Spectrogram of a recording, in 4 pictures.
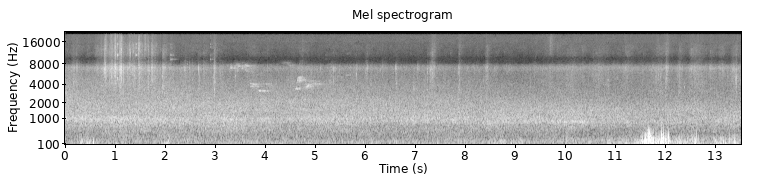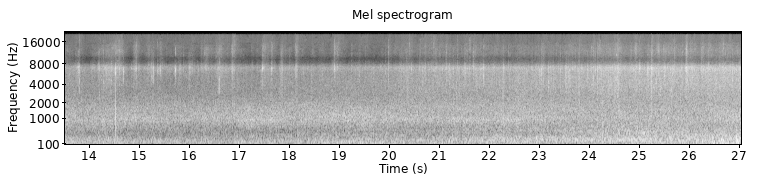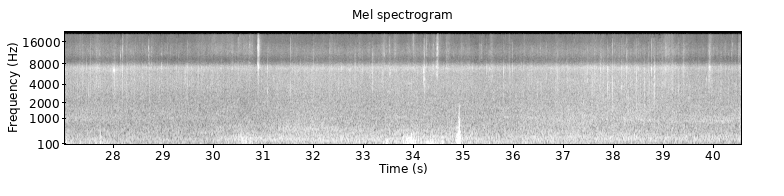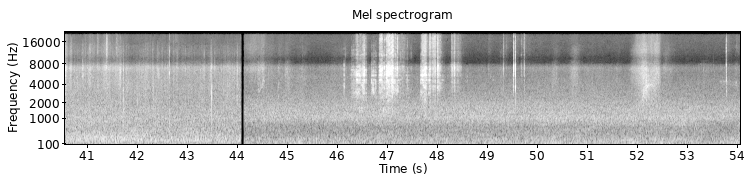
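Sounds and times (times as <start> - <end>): low gusting wind rumble: 8.6 - 14.2, 18.6 - 44.1
steady rain falling: 13.4 - 44.1
rustling and scraping: 38.8 - 45.1, 46.0 - 48.6, 51.9 - 52.7.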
